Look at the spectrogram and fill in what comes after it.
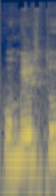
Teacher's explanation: امرتو میں را باریک ہے کیونکہ یہاں پہ را کا سبب ہے ہمارے پاس را ساکن، پیچھے کسرہ ہے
